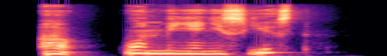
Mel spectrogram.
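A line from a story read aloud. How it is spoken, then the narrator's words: Young woman's joking whisper. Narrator (Russian): Шепотом пошутила девушка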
